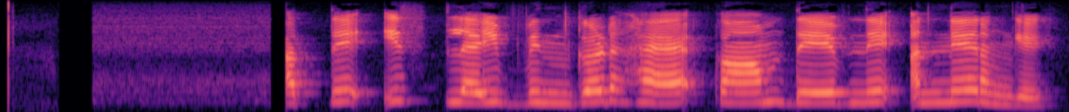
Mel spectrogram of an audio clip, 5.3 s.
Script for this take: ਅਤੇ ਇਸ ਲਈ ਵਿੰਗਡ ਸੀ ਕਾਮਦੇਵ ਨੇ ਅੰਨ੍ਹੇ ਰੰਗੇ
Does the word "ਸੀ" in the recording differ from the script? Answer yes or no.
yes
